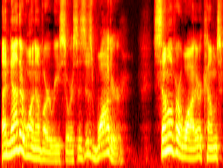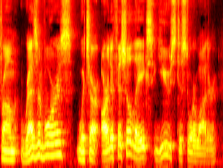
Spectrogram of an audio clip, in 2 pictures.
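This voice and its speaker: A man teaching children, reading a textbook aloud and explaining it step by step in short, deliberate directions. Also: medium pitch, big pitch swings, fairly bright tone. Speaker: fourth-grade teacher. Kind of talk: instructional read-aloud of a textbook to pupils.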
